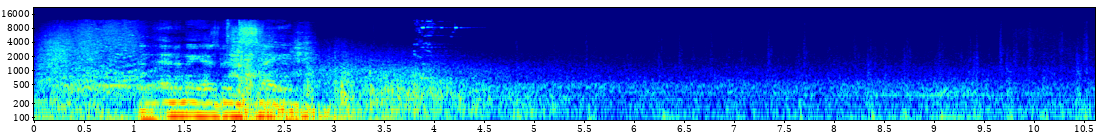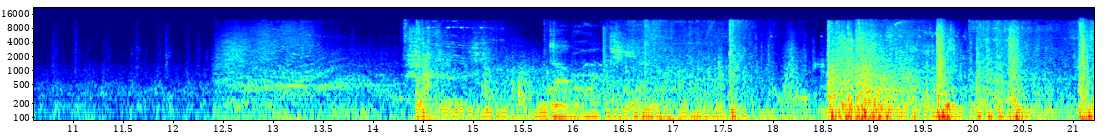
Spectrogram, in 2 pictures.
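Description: Game blasts and magical bursts boom loudly.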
